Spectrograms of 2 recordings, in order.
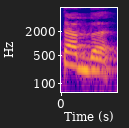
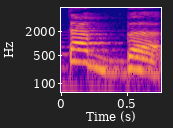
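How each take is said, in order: First: The final b has a shorter echoing bounce. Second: The final b has a longer, stronger echoing bounce. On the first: The letter has no doubling mark. "अगर लॉन्ग खलखला करना होता तो तब इस तरह से कर को मैं रुका देती" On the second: The letter carries a doubling mark. "लेकिन वह तब क्यों? क्योंकि यहाँ पर तशदीद है"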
